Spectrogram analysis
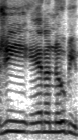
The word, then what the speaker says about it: Anunoby: And I'm on that OG Anunoby bandwagon. I know that's not how you say his name.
